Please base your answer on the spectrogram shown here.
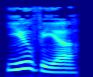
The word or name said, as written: lluvia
